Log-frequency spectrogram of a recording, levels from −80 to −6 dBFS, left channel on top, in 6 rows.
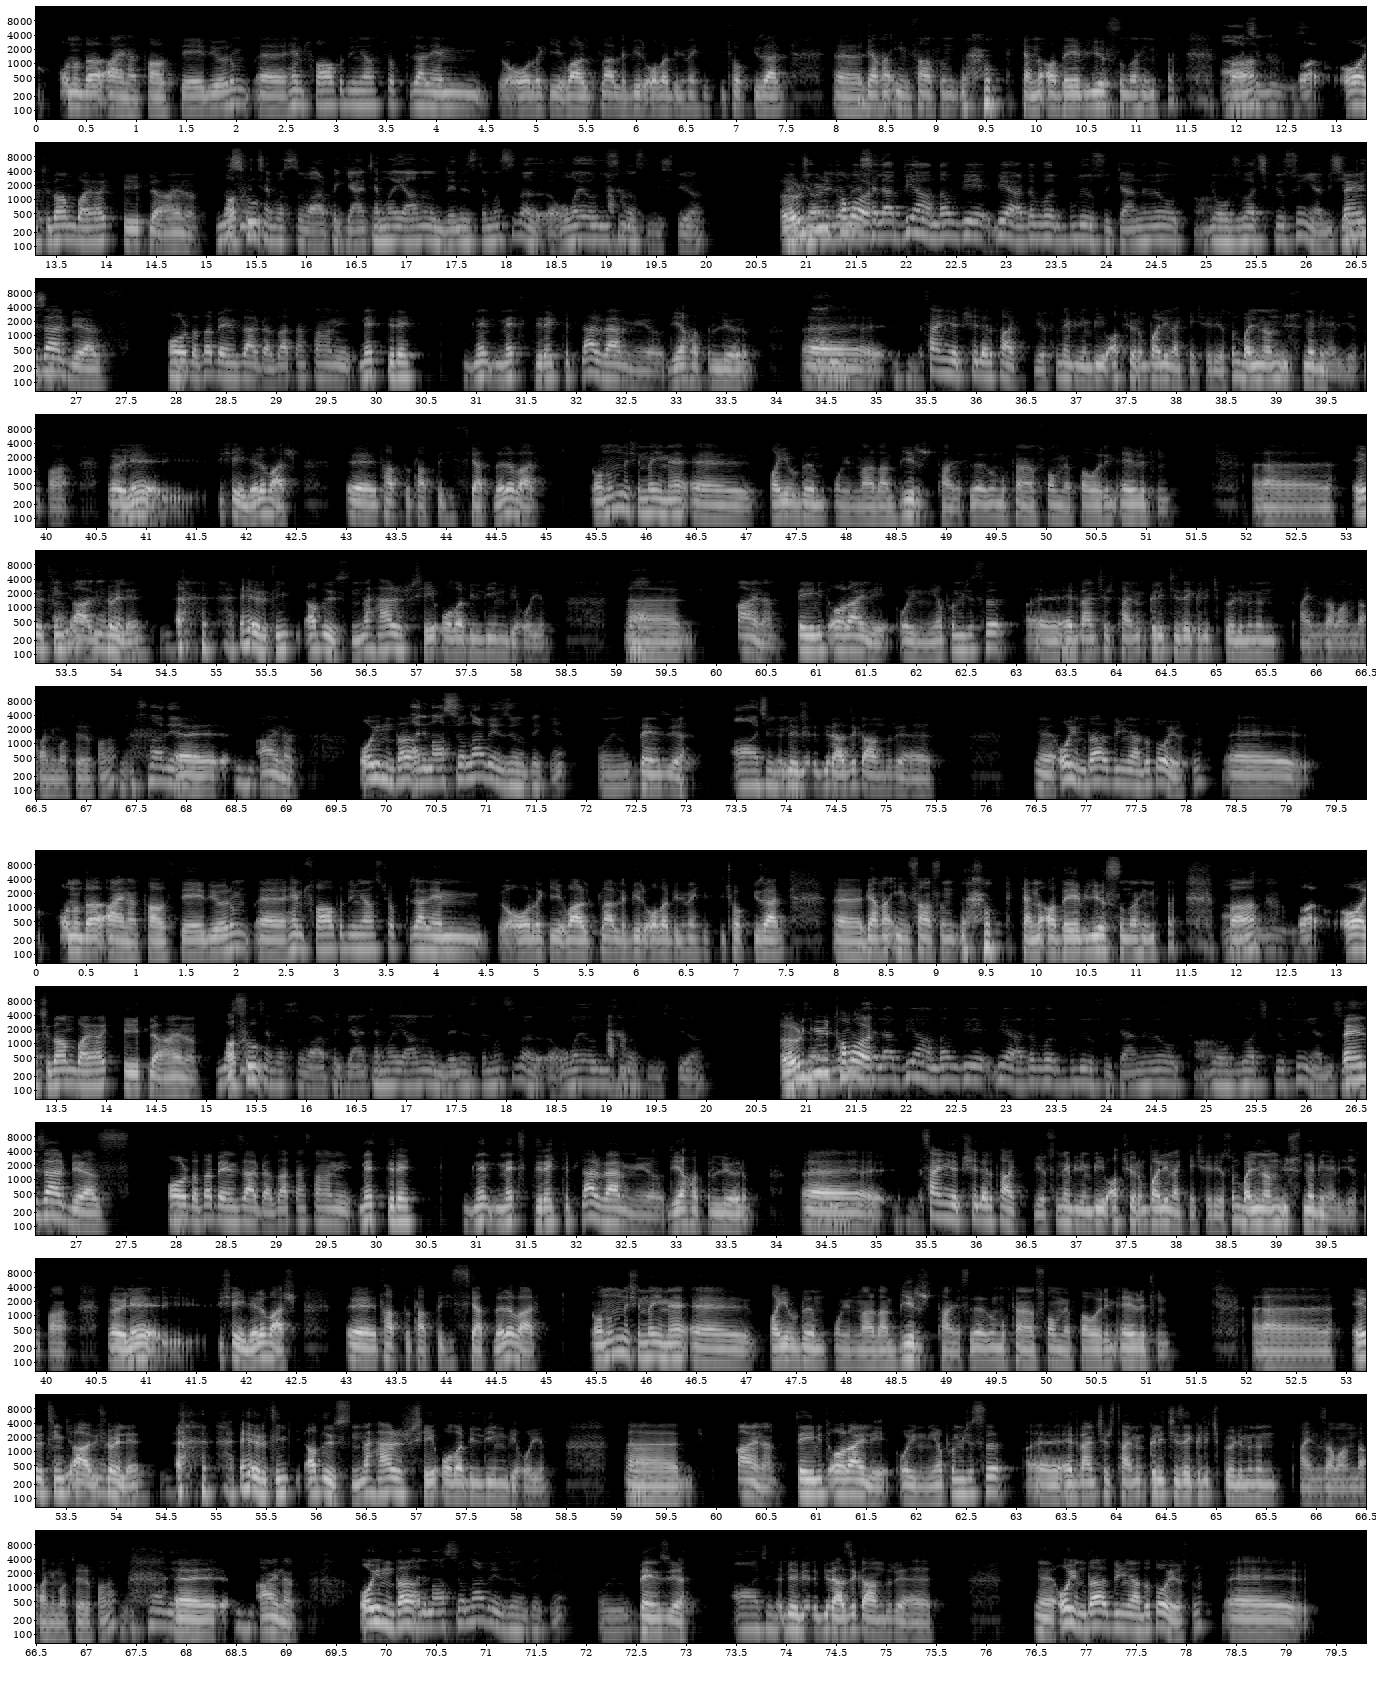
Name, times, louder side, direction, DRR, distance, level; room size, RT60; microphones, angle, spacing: voice 1, 0.2-3.4 3.7-6.6 7.0-9.6 9.9-11.2 11.5-12.2 12.6-14.9 15.2-15.6 19.1-19.2 20.7-21.6 26.4-27.3 27.9-30.4 30.9-33.7 34.2-35.1 35.5-41.3 41.7-42.7 43.0-44.9 45.4-51.2 51.7-54.2 54.6-59.7 60.2-68.4 68.7-69.1 69.7-70.3 72.5-73.0 73.9-75.4 76.5-79.2, right 4 dB, 40° right, 0.5 m, -31 dB
voice 2, 11.8-12.6 15.1-20.0 20.8-26.8 27.9-28.1 34.4-34.9 35.3-35.4 40.7-41.1 53.4-54.3 59.1-59.4 63.4-63.7 67.3-68.1 68.5-68.7 70.2-71.8 72.1-72.5 72.9-73.0 73.4-74.1, left 4 dB, 50° left, 0.5 m, -40 dB
8.2 x 5.8 x 5.3 m
head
